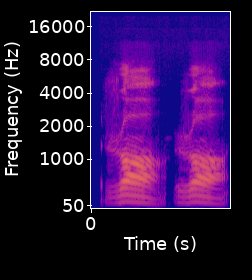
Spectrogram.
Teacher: এই জিহ্বার আগাটা একটু উল্টিয়ে যাবে, গিয়ে উপরে তালুতে লাগিয়ে র, র, একটু উল্টে যাবে, র, র।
